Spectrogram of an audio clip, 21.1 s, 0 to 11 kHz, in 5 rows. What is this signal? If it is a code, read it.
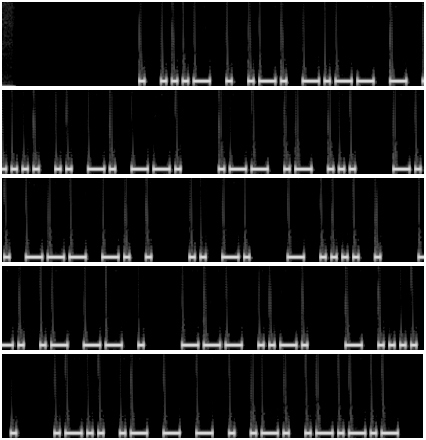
Morse code, heard as a keyed tone, about 22 wpm, 700 Hz. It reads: EVERYTHING WAS DONE IN THE NAME OF THE LATTER.
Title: Sentences from Top 1600 Words 22wpm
